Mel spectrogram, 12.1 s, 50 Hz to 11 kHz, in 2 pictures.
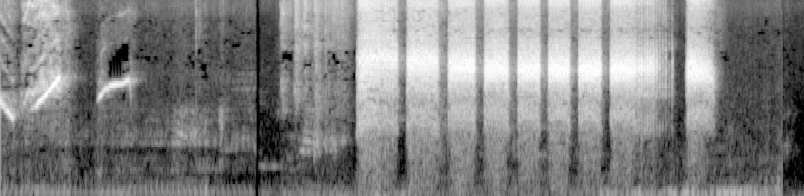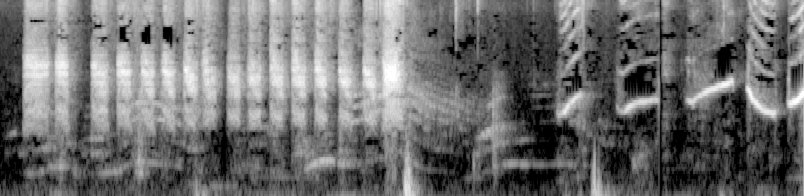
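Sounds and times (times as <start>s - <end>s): bird giving rasping chatter: 2.6s - 5.4s, 6.2s - 9.4s.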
